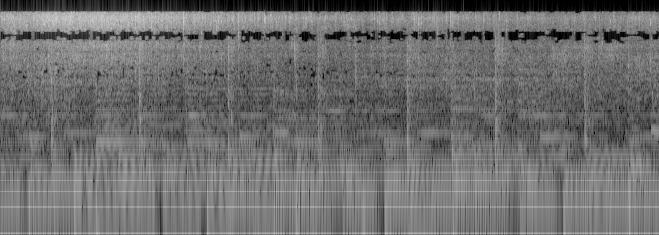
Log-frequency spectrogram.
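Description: Ghee sizzling and crackling in a hot grill pan as stuffed bell pepper rings are set down in it. Background music with a stepping bass line plays along.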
